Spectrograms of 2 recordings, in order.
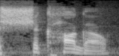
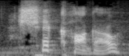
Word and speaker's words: Chicago: To Chicago. Now, just so you know, that is a French word, so it's not pronounced Chicago. The CH takes an SH sound. It's Chicago, because the word is French.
